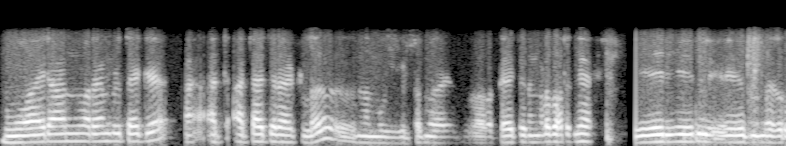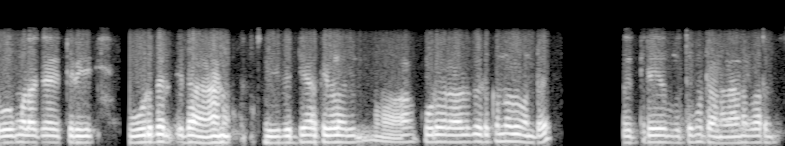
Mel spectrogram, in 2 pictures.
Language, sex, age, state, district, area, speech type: Malayalam, male, 30-45, Kerala, Thiruvananthapuram, urban, conversation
